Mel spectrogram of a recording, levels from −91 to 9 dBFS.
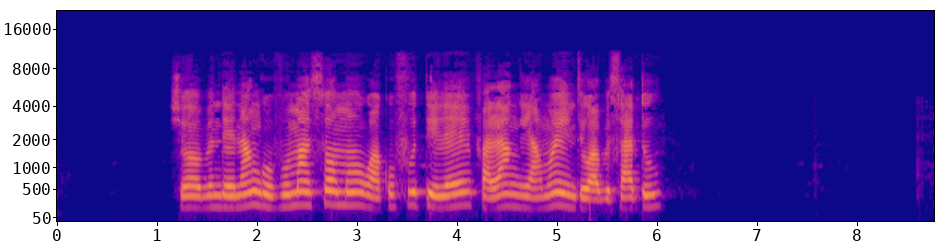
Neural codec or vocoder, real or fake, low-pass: none; real; 10.8 kHz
